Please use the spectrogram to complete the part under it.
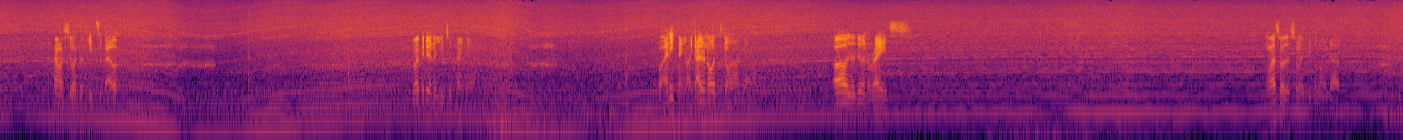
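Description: A car engine revs up and down, changing pitch as the car speeds up and slows.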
